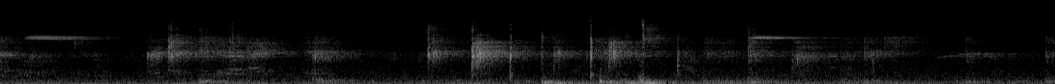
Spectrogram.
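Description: Volleyball rally: a run of sharp ball hits and thuds in the middle, with players' voices, ringing in a gym hall.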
